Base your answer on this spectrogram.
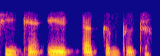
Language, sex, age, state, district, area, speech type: Punjabi, female, 45-60, Punjab, Jalandhar, urban, conversation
